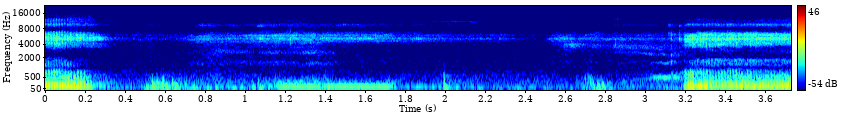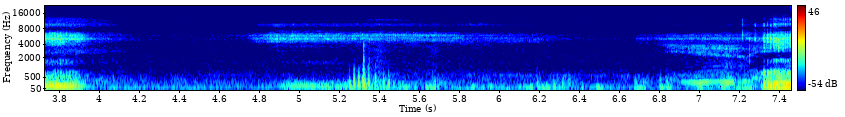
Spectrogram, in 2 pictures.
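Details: Sleeping dog snoring: irregular rattling, snorting snores with faint wheezy breaths between.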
